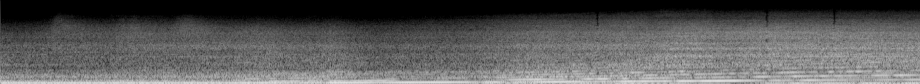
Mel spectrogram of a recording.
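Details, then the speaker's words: Turbo van on dyno for load, live laptop mapping after new wastegate springs and bigger fuel pump: deep note climbs smoothly under load, no misfires or knocks; slightly rich flat out, about 172 kPa boost. "Sounds good though. Just notice it's a little bit rich flat out as well."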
